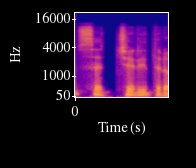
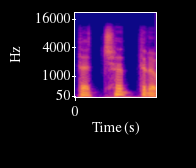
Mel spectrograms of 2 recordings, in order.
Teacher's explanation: जेव्हा त पुढे च किंवा छ येतो, तेव्हा उच्चाराची जागा एकच करण्यासाठी तचा च होतो. उदाहरणे पाहिली तर सत आणि चरित्र मिळून सच्चरित्र होतो.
